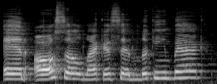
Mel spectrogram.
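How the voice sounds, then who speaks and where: A middle-aged woman with a fairly high-pitched voice tells a personal story. She speaks casually and candidly in a conversational way, using dramatic pauses.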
